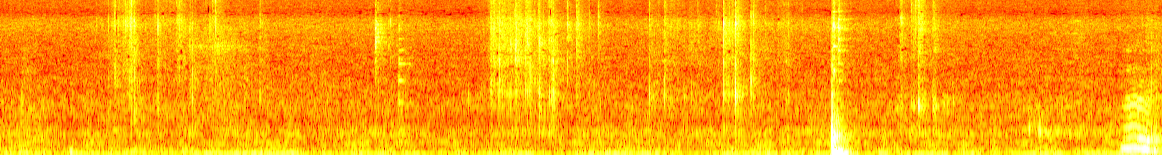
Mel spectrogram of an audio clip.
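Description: Eating sounds close to the microphone: scattered small clicks and smacks of fingers picking at rice and fried food and of chewing. One sharp thump about six seconds in is the loudest sound.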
